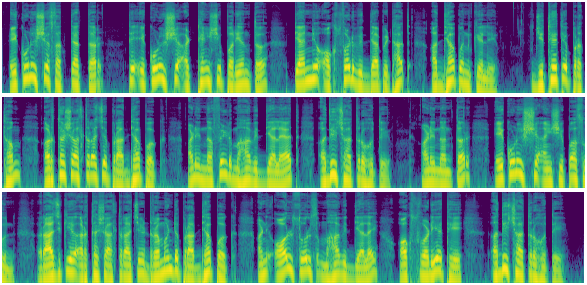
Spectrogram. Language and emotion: Marathi, neutral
